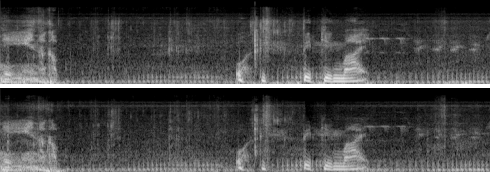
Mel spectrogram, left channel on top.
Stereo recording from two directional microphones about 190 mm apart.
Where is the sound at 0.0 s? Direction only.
40° left (ahead or behind).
